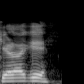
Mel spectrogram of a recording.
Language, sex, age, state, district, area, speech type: Kannada, male, 18-30, Karnataka, Bidar, urban, read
